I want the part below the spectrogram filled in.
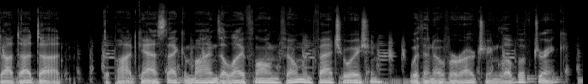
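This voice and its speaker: Music plays behind a man with a very deep, low, growling voice. He keeps a moderate pace and very even loudness, with hardly any pauses. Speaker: podcast host. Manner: close-mic podcast delivery.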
